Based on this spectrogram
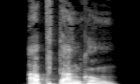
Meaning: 1. resignation 2. dismissal 3. memorial service
- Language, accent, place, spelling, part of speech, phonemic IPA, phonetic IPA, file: German, Germany, Berlin, Abdankung, noun, /ˈapˌdaŋkʊŋ/, [ˈʔapˌdaŋkʊŋ], De-Abdankung.ogg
